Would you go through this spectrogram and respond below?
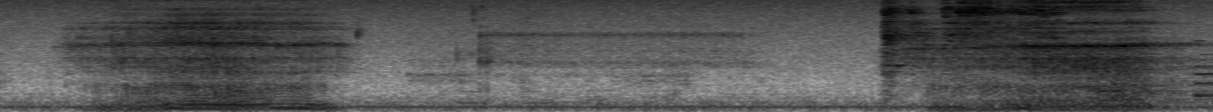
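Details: A sleeping female gives two loud, rumbling snores, each over a second long, over a steady low room hum. Snoring.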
